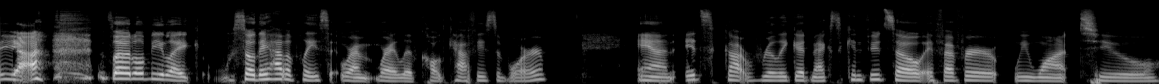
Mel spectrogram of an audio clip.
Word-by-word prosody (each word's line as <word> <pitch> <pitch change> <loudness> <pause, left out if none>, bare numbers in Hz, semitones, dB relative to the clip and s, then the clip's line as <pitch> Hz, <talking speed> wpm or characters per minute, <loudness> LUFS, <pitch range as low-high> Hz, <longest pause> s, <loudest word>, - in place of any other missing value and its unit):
Yeah. 445 - +7 0.7
So 265 -1 +9
it'll 255 0 +6
be, 245 -2 0
like 180 -6 +1 0.3
so 225 +4 +5
they 230 +1 +5
have 245 0 +5
a 230 - +2
place 195 -3 -4
where 180 -3 -1
I'm 155 -2 -1
where 170 -3 -1
I 155 - +1
live 145 -2 -4
called 170 - -8
Cafe 180 0 -5
Sabor, 185 +6 -6 0.9
and 180 -5 0
it's 215 +2 -5
got 190 -3 -2
really 180 -1 -2
good 185 -1 -3
Mexican 175 +6 -6
food, 230 -1 -4
so 180 -5 +3
if 185 0 -7
ever 180 -1 -1 0.2
we 175 0 -6
want 165 -2 -2 0.2
to 160 -2 -6
185 Hz, 160 wpm, -23 LUFS, 170-215 Hz, 0.9 s, So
